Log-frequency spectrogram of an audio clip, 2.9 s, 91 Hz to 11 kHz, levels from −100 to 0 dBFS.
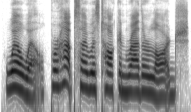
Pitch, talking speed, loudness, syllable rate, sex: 225 Hz, 165 wpm, -17 LUFS, 4.5 syllables/s, female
